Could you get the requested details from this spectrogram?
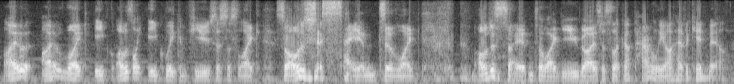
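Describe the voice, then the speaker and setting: A man's voice: lowish voice, animated, unhurried, fairly bright tone. A man in his twenties chatting casually while streaming a game, swearing often and restarting sentences. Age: 20s. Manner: swears a lot, rambling restarts. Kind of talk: casual chat while playing.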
